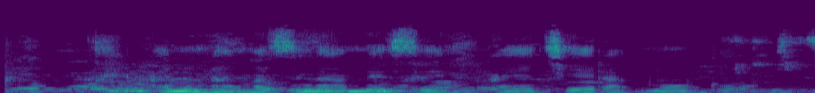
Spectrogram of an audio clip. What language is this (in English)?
Kinyarwanda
